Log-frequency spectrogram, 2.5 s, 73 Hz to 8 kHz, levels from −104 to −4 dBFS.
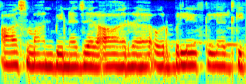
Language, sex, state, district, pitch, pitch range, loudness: Rajasthani, female, Rajasthan, Churu, 200 Hz, 195-205 Hz, -14 LUFS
